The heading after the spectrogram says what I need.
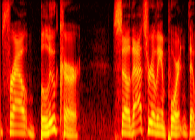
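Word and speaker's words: Frau Blücher: blucher the problem being you mispronounced the character's name phonetically it's flaw blue frow bleuker so that's really important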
